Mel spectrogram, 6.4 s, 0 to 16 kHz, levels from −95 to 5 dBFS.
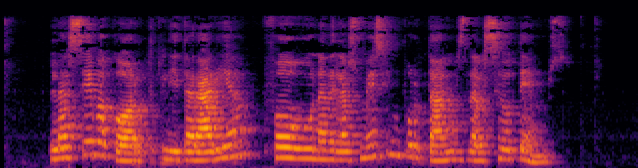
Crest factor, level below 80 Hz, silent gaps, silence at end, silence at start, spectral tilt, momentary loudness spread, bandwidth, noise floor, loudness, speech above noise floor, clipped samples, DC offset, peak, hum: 20 dB; -68 dBFS; none; 0.8 s; 0.5 s; -4.5 dB/octave; 13 LU; 11.5 kHz; -70 dBFS; -21 LUFS; 49 dB; under 0.1%; under 0.1%; -2 dBFS; none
